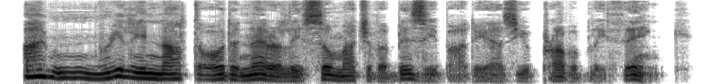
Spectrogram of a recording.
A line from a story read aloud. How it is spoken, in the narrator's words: she said gaily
